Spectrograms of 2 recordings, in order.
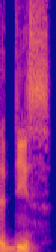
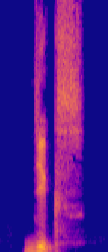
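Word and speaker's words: dix: По-французски «дикс» читается «дис», однако англоговорящие не заморачивались точностью и произносили слово на свой манер – «дикс».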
